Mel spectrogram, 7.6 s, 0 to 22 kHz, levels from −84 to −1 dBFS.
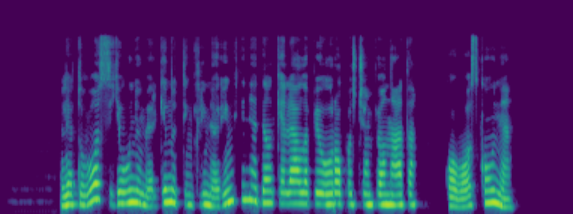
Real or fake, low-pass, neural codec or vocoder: fake; 10.8 kHz; codec, 24 kHz, 3.1 kbps, DualCodec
